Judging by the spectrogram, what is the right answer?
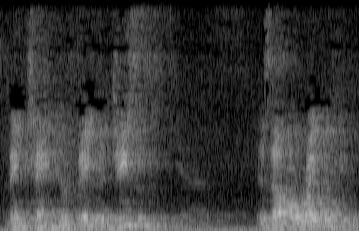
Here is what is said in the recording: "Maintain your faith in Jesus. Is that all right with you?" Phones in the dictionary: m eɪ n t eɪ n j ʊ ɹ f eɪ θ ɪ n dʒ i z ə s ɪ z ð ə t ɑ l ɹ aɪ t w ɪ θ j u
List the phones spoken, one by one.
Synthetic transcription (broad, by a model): m eɪ n t eɪ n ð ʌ ɹ f eɪ θ ɪ n dʒ i z ə s ɪ z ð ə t ɑ l ɹ aɪ t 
